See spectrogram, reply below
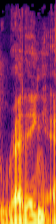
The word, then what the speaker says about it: Reading: It is pronounced Reading, as in Reading, Pennsylvania, even though it's spelled Reading.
